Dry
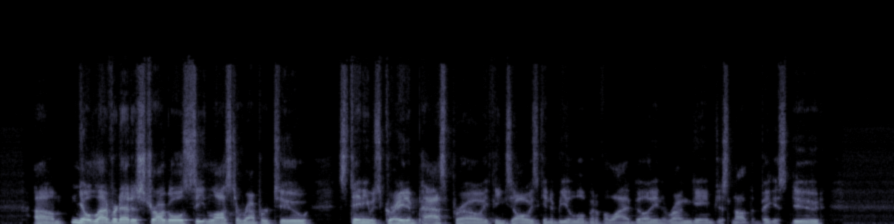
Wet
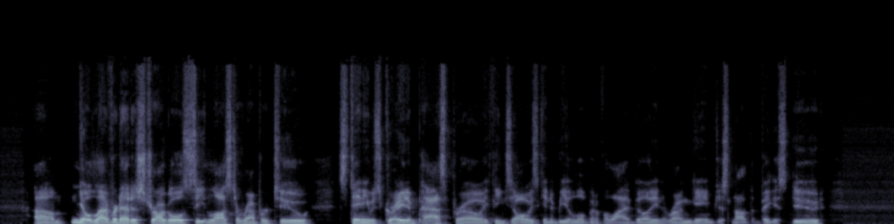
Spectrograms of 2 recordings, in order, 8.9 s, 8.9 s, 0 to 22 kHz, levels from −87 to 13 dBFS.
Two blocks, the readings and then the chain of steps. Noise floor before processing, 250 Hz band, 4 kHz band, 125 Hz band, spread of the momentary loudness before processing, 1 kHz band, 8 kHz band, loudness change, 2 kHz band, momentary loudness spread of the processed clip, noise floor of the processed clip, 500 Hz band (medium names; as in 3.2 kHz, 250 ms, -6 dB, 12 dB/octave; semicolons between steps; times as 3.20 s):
-66 dBFS, +3.0 dB, +3.0 dB, +1.5 dB, 14 LU, +3.0 dB, +3.0 dB, +3.0 dB, +3.0 dB, 14 LU, -63 dBFS, +3.0 dB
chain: high-pass 110 Hz; trim +3 dB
